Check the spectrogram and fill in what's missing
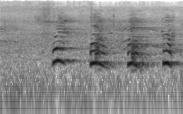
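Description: A dog barks four times in quick short yips during a recall training lesson, close and fairly loud, each bark separated by brief pauses over a quiet outdoor background.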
